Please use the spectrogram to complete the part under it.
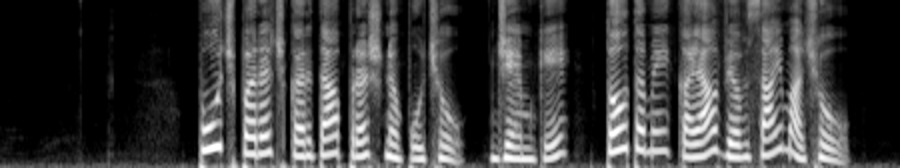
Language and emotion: Gujarati, neutral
